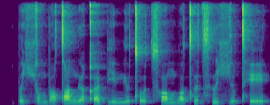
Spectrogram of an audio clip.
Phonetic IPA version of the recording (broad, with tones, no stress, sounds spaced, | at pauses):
p ə˩ ç ɔ˩ m b ɯ˩ tˤ ɯ˥ n ɯ˩ qʼ ɯ˩ pʲ e˩ mʲ o˩ tʼ o̰˩ t͡sʰ ɔ˥ m b ɔ˥ tʼ ɯ˥ t͡sʰ ɯ˥ ç ɯ˩ l tʰ ḛ˥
